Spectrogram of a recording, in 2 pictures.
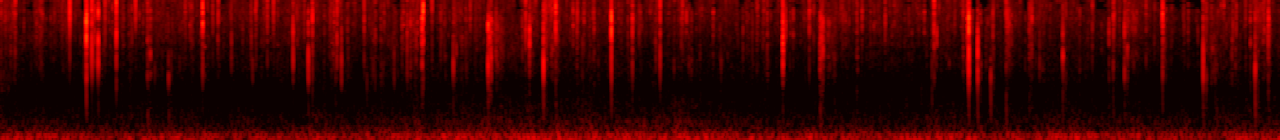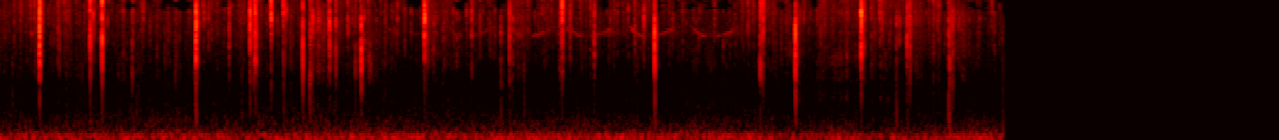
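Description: Faint, irregular crackling and popping of a Swedish fire log, an upright split log burning from its centre, over a low steady rumble. The sound cuts off suddenly shortly before the end.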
